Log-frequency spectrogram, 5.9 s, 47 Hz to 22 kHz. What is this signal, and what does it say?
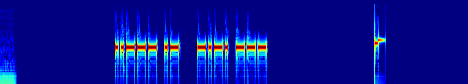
Morse code, heard as a keyed tone, about 34 wpm, 700 Hz. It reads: 2A CO
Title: Field Day Exchanges - 35wpm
